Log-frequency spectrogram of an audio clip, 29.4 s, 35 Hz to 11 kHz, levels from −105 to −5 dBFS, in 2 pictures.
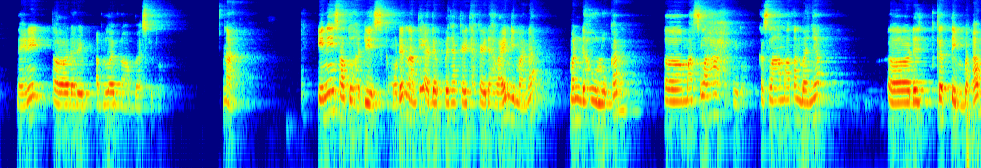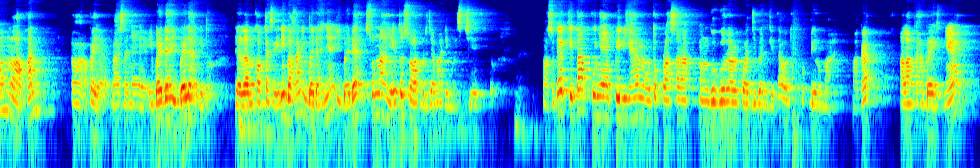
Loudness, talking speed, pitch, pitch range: -28 LUFS, 130 wpm, 180 Hz, 160-210 Hz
